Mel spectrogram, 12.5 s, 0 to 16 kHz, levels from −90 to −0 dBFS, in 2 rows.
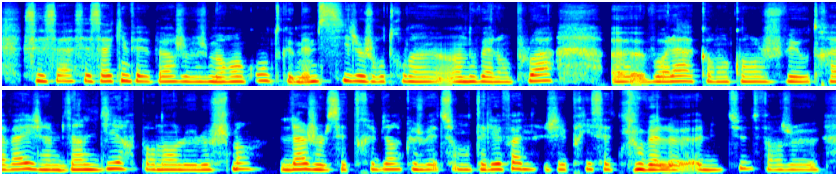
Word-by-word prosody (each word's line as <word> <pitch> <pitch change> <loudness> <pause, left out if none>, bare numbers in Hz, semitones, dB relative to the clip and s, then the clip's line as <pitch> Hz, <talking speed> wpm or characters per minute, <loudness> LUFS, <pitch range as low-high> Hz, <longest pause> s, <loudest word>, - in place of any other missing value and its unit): C'est 245 -2 +2
ça! 235 0 -2
C'est 240 -1 0
ça 235 +1 +3
qui 235 - 0
me 245 - +4
fait 230 -2 +1
peur. 220 +1 0
Je 220 -1 -1
je 210 0 -2
me 205 -1 +3
rends 215 +1 +2
compte 255 +1 -3
que - - -2
même 200 +3 +2
si 260 +3 0
je 235 -1 +5
je 215 - 0
retrouve 220 +1 -3
un 210 0 0
un 210 - +1
nouvel 215 -1 +2
emploi, 250 +6 +1 0.5
heu, - - +1
voilà, 220 +2 +1
quand 210 -2 -3
quand 215 0 -2
je 200 - -6
vais 220 -1 +2
au 210 - -1
travail, 225 +3 +1
j'aime 210 -2 +1
bien 215 +2 +2
lire 240 +3 +1
pendant 215 -1 -1
le 210 0 0
le 210 - +1
chemin. 245 +2 -2 0.2
Là, 225 +2 +4
je 220 - +4
le 210 - +2
sais 215 +1 -2
très 225 - -7
bien 230 +1 0
que 230 0 -2
je 215 - -1
vais 215 - -1
être - - -6
sur 250 - -3
mon 215 - -2
téléphone. 230 +2 +2
J'ai 215 0 -4
pris 235 - -6
cette 225 0 -5
nouvelle, 215 -3 +6
heu, - - -2
habitude. 210 +6 -4
Enfin, 210 -4 -8
je 215 0 -5
220 Hz, 285 wpm, -23 LUFS, 210-235 Hz, 0.5 s, nouvelle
